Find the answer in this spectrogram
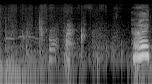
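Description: A beagle whining faintly in a few short high notes, with some light taps.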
